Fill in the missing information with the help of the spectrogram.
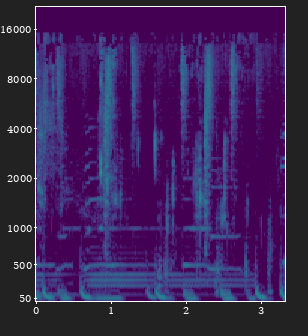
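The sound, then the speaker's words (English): Liquid Death sparkling water from an aluminum can glugs and drips in a quick series of wet, bubbly pulses, with a steady low hum underneath and no talking. “Legit, the sparkling water is one of my favorite. Check this out.”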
